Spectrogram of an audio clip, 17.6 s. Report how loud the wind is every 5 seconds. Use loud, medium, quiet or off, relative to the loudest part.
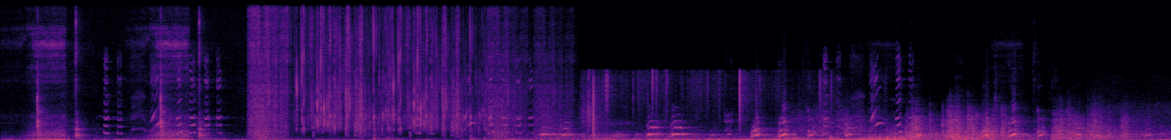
quiet, quiet, loud, loud.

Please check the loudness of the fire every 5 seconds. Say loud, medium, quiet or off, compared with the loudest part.
loud, loud, quiet, quiet.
